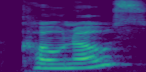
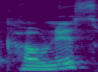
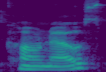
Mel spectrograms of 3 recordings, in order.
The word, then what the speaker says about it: KONOS: main unit study resource it's konos you could also call it conus which is how I say it that's probably wrong I do believe it's konos but I say it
